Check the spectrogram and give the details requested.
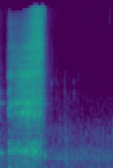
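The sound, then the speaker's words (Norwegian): A single short, breathy yawn, a loud rush of air lasting about half a second, followed by quiet room tone. “En gjesp.”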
